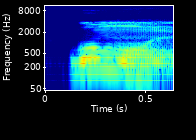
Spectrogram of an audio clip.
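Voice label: "gumul", Malay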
